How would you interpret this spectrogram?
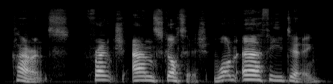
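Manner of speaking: put-on a woman scolding an old friend; exasperated woman. A narrator's reading.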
